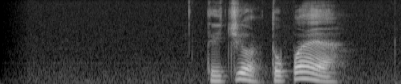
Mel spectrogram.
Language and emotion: Russian, angry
